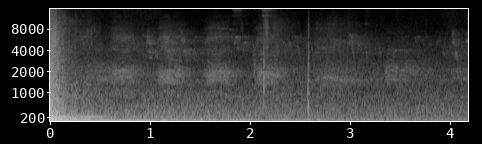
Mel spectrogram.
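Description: A deep, low boom, a film's dramatic sound effect, hits at the start and slowly fades away over about four seconds.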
